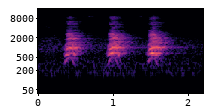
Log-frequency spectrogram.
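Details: Three evenly spaced, loud barks about half a second apart from neighbours' dogs, recorded 12/7/15, against a faint steady background hiss.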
